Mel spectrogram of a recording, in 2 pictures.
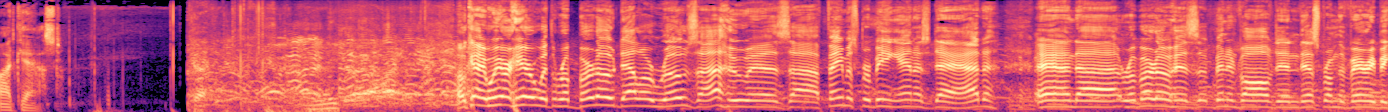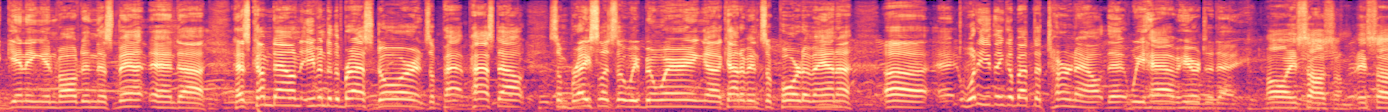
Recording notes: Tons of folks showed up to Houston High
